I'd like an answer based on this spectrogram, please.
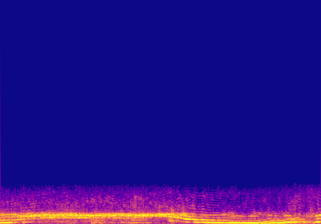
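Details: English springer spaniel 'talking' indoors at Christmas: a sustained, wavering howl-like tone holds steady, then slides downward and swoops back up, without pause.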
